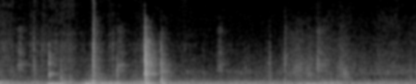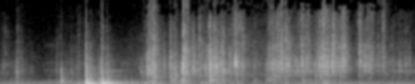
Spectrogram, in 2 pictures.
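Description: A few light clicks and taps, then from about five seconds in a dense crackling of a paper flour bag being handled and folded shut.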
